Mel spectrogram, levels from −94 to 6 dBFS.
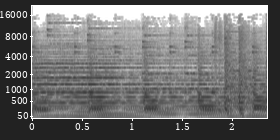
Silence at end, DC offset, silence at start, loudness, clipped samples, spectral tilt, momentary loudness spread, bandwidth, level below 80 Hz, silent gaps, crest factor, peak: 0 s; under 0.1%; 0 s; -20 LUFS; under 0.1%; -2.5 dB/octave; 5 LU; 17 kHz; -42 dBFS; none; 16 dB; -6 dBFS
